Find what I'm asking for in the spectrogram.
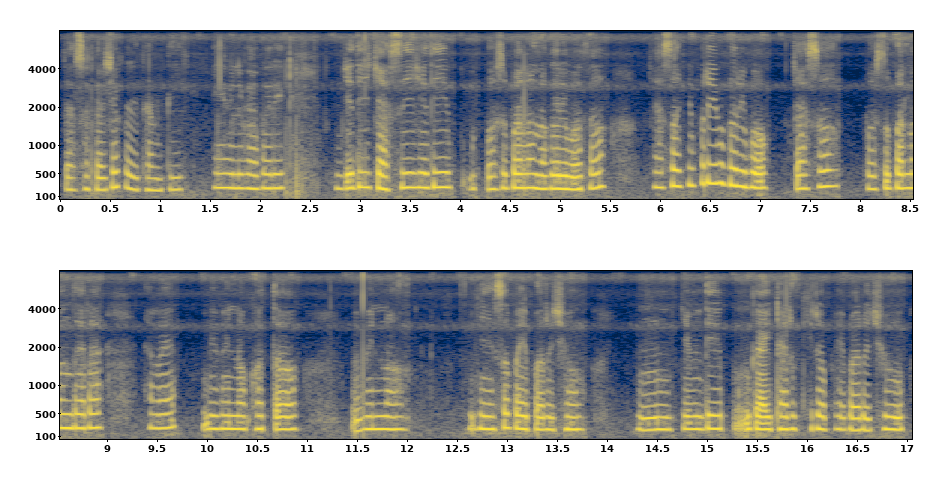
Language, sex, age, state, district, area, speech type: Odia, female, 45-60, Odisha, Balangir, urban, spontaneous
